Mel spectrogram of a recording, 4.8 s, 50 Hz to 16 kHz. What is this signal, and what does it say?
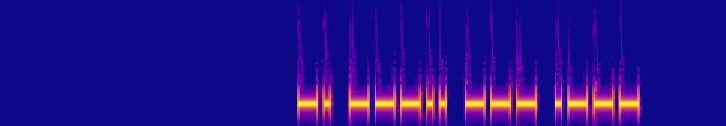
Morse code, heard as a keyed tone, about 28 wpm, 700 Hz. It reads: N8OJ
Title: USA Call Signs - 4 Characters - Repeated 2x - 28wpm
